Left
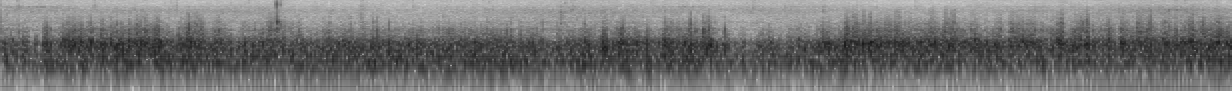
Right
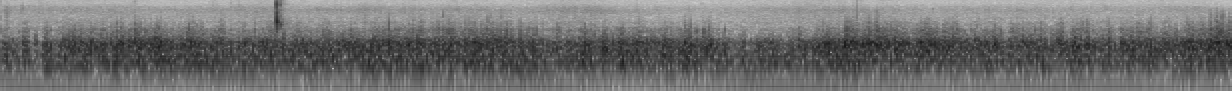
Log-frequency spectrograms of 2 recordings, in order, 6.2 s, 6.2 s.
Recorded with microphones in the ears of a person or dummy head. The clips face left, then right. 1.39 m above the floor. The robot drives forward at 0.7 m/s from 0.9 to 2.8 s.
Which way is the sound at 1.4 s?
85° right.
